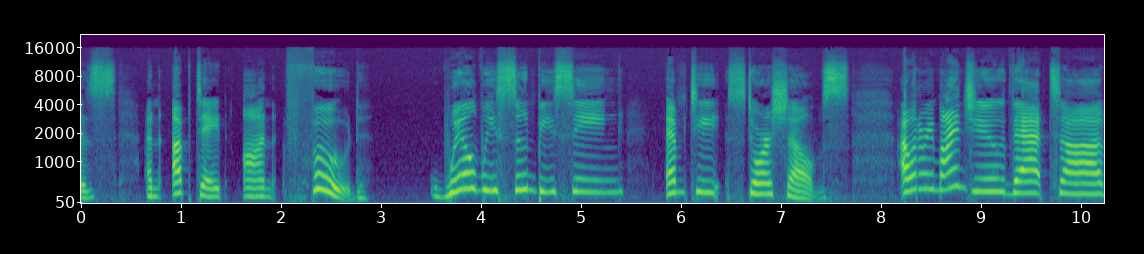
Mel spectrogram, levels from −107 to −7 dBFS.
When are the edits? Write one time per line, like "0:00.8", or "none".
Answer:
0:08.1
